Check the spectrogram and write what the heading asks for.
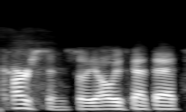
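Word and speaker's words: Czarson: Well, it's spelled with a Z, though. So it's C-Z-A-R-S-O-N. But okay.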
